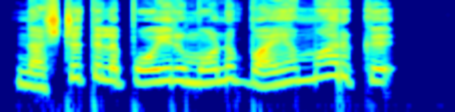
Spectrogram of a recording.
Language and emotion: Tamil, fearful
